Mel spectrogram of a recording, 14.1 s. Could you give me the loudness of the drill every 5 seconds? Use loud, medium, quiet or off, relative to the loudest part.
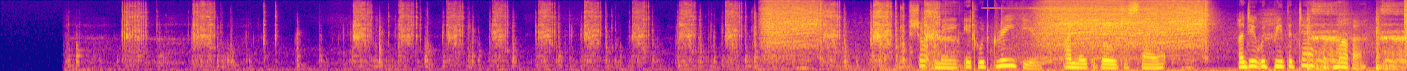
off, medium, loud.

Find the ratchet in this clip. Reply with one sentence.
The ratchet can be heard from 0.6 to 11.5 s.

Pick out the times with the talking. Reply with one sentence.
You can hear the talking from 9.1 to 13.8 s.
